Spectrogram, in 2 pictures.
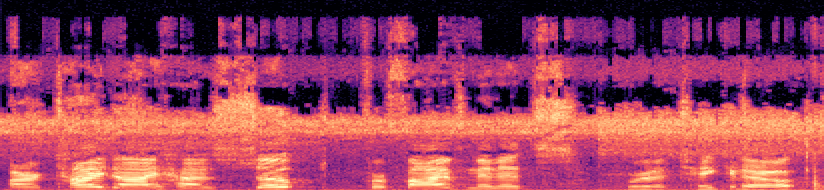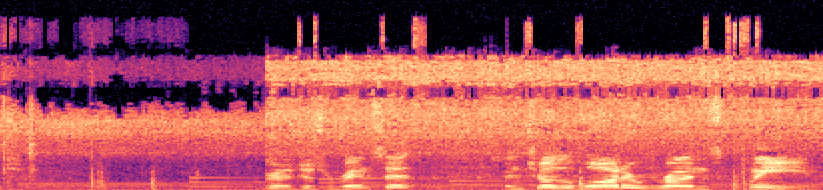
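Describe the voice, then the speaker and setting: A woman hosting a parody cooking and craft show, explaining each step with gushing, playful over-excitement. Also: mid-range voice, takes it slowly, long pauses, slight background noise, poor audio. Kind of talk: mock-earnest cooking and craft demo.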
